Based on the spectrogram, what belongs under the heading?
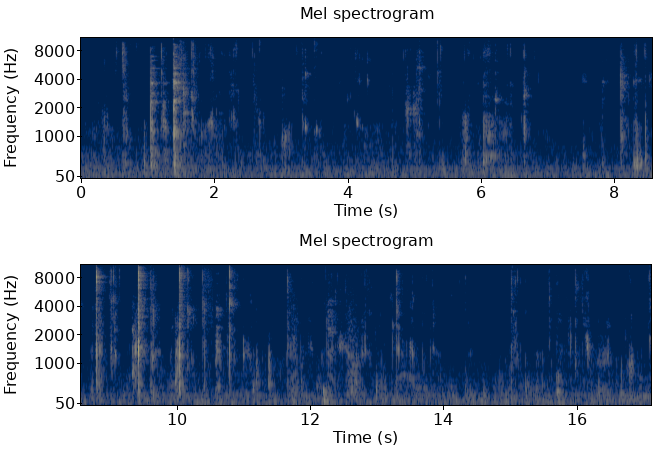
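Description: A person chewing a mouthful of spicy pork ribs and rice, with wet mouth clicks and smacks. The sharpest clicks come about a second in and again from about eight to eleven seconds, as sauce is licked off a thumb.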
